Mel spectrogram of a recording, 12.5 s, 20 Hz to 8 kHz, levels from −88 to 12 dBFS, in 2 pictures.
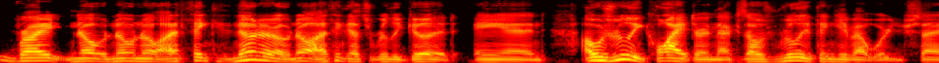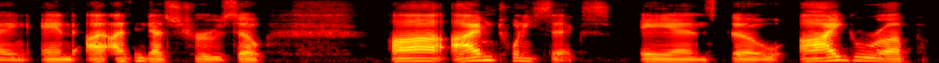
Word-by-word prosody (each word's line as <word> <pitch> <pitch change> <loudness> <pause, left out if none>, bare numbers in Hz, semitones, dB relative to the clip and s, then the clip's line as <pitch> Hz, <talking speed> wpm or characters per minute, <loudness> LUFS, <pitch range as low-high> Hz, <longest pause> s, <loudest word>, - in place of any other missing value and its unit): right, 145 -1 +3
no, 125 0 -1
no, 125 +3 -2
no, 125 -1 -1
I - - +3
think, 140 +2 -4
no, 155 - +2
no, 175 - +3
no, 110 - +1
no, 135 - 0
I - - +3
think 155 -5 -8
that's 115 -2 -3
really 110 0 -6
good, 115 +3 -1
and 100 -2 -3 0.2
I - - +3
was 155 -1 +5
really 205 +3 +4
quiet 140 +1 +3
during 105 -1 -3
that 95 +1 -3
'cause - - -10
I - - +2
was 110 -1 -3
really 145 +5 -1
thinking 115 -2 -6
about 100 -2 -4
what - - -8
you're - - -14
saying, 95 -2 -6
and 105 -1 -2
I 115 - +4
I 120 - +3
think 140 +2 -10
that's 110 -1 -1
true, 110 -5 -7
so, - - -3 0.8
uh, 130 +1 +6
I'm 170 +2 +6
26, 135 -6 -11 0.2
and 105 -3 -2 0.2
so 100 -1 -4
I 130 +6 +6
grew 150 -8 -4
up 110 -1 -2
115 Hz, 220 wpm, -23 LUFS, 105-140 Hz, 0.8 s, uh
